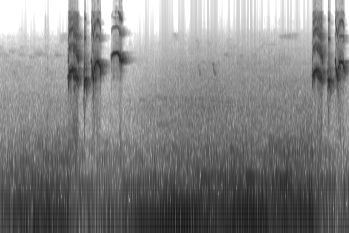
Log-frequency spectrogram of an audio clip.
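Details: Orange-headed thrush phrases played to prompt an untrained young bird: two short bursts of sharp, ringing whistles and slurred notes separated by several seconds of low background rumble.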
